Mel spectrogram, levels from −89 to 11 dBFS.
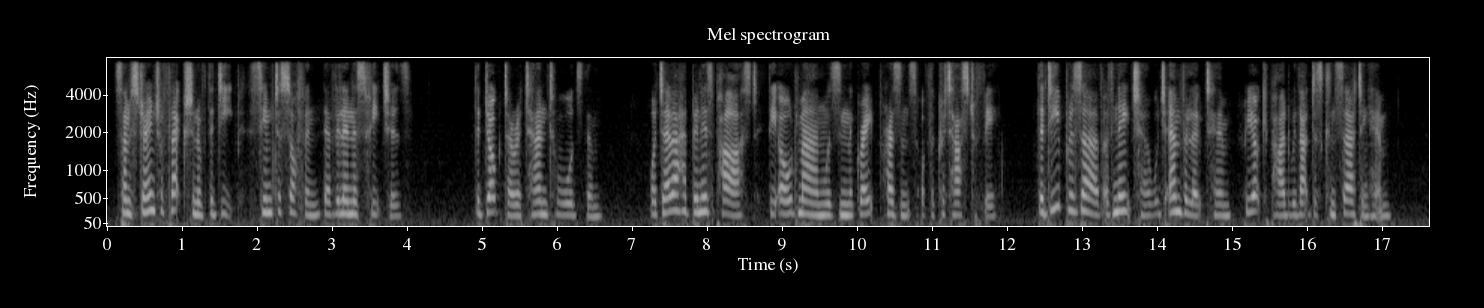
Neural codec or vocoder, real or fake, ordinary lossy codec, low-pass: codec, 16 kHz in and 24 kHz out, 1 kbps, XY-Tokenizer; fake; MP3, 64 kbps; 7.2 kHz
